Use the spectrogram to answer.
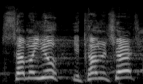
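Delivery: normal talking voice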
